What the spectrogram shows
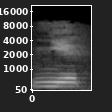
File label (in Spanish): "ñier", Silabas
